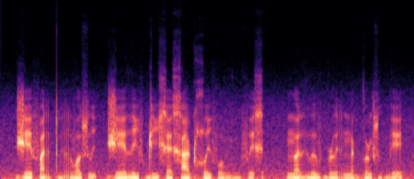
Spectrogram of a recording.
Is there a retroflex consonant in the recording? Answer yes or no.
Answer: yes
